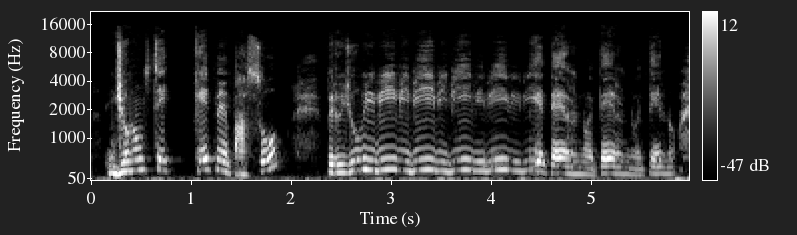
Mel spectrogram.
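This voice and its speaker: Her pitch fairly high, a woman talks at a fairly slow pace with very wide pitch swings. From Cuba, Havana area. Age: 80s+. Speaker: guest telling life story. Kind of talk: testimony. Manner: hesitant, many fillers.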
